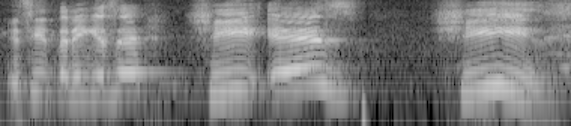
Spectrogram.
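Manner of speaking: normal talking voice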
